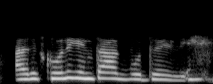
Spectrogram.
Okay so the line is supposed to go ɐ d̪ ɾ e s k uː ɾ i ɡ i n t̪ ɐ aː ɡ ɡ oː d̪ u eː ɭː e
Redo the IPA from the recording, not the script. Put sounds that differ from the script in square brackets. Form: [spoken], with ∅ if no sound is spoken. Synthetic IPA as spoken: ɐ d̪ ɾ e s k uː [l] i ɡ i n t̪ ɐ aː ɡ [b] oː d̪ u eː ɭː [i]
